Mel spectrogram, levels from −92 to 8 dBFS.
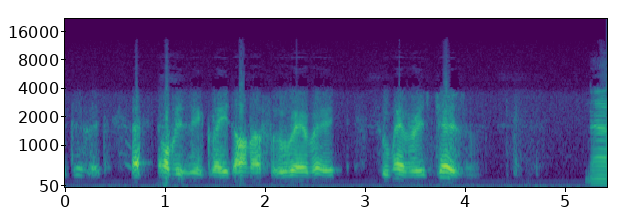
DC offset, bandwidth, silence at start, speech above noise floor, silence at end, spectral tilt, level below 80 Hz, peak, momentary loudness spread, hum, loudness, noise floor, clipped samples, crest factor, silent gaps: under 0.1%; 9 kHz; 0.1 s; 37 dB; 0 s; -5.5 dB/octave; -62 dBFS; -6 dBFS; 17 LU; none; -20 LUFS; -55 dBFS; under 0.1%; 16 dB; none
